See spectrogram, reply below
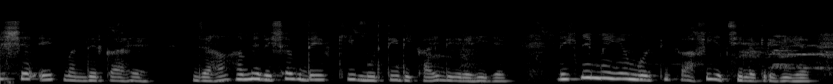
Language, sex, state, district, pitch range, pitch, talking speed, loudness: Hindi, female, Bihar, Gaya, 170-235 Hz, 195 Hz, 175 wpm, -37 LUFS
